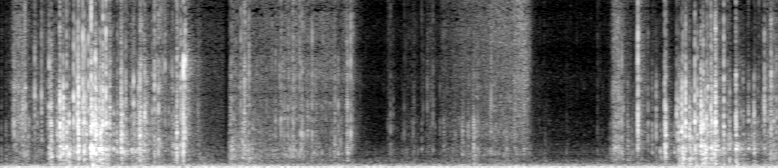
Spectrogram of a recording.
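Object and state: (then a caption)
Thick paper notebook, pages flipped. Fingertips with dark-painted nails lift and flip single pages of a thick notebook, a large stack of white paper sheets bound together and lying on a table. Bright, crinkly paper rustles and flutters swell at the start and end, with a softer rustle in between. A faint, steady low hum runs underneath.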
